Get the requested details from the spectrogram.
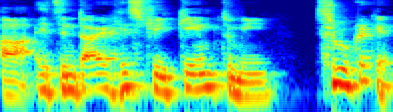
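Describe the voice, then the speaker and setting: A man's medium-pitched, somewhat breathy voice with lively intonation and audible room echo. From Middle East. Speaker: cricket writer and historian. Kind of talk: interview conversation. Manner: halting, many repetitions.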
